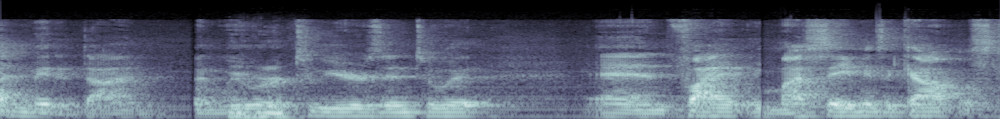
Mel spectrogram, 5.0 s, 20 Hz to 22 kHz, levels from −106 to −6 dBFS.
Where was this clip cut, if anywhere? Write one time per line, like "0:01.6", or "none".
0:03.8

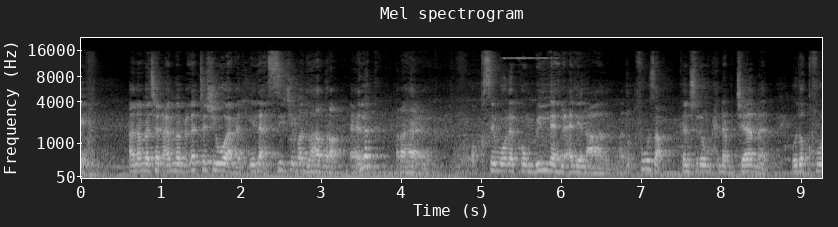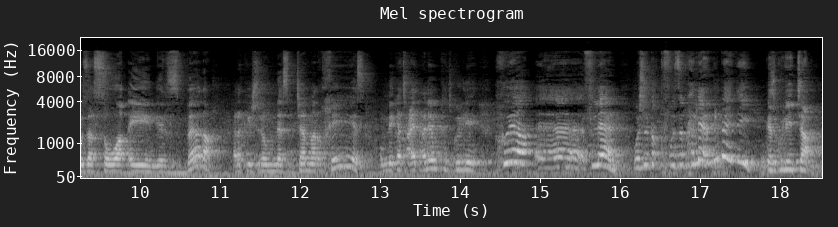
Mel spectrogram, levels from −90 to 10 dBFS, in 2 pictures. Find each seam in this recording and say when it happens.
0:04.7

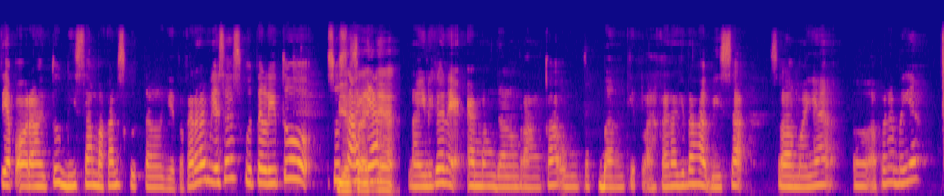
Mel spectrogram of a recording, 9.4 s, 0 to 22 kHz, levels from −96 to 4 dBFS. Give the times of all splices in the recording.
0:03.9

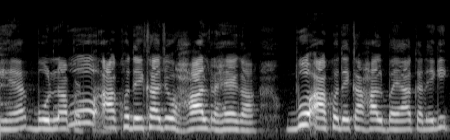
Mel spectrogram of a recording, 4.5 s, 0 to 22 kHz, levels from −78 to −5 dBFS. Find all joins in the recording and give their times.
0:00.9

